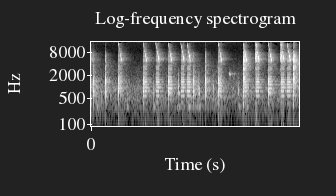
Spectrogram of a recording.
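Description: RD3 Groovebox synth app running a 303-style bassline and drum machine pattern at 128 BPM: short pitched synth bass notes with crisp high hits, about four a second. The pattern gets louder about three seconds in as the mix levels are changed.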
